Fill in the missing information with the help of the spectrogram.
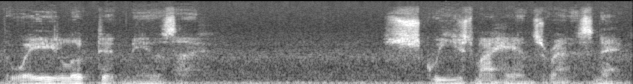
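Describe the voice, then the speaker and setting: An actor playing a bitter, unrepentant killer inmate in a thriller film, intense, haunted and self-justifying. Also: male voice, sits low, steady tone, measured pace. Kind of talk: psychological thriller film acting. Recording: clear noise over film dialogue.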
